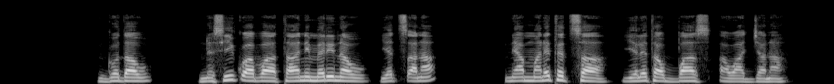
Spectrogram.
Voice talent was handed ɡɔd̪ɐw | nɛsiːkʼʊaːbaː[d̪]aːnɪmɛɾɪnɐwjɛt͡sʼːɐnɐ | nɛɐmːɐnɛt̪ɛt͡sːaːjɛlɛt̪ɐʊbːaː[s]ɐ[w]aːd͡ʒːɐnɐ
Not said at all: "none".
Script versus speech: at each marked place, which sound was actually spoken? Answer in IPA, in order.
t̪, s, w

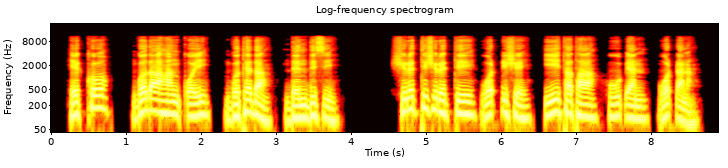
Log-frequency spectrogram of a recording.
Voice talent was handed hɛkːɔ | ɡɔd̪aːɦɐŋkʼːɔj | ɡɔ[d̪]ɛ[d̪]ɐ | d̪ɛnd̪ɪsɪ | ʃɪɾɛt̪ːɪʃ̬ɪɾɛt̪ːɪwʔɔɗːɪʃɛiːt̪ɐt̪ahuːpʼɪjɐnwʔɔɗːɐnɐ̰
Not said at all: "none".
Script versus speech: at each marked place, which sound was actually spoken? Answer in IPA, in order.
t̪, d̪

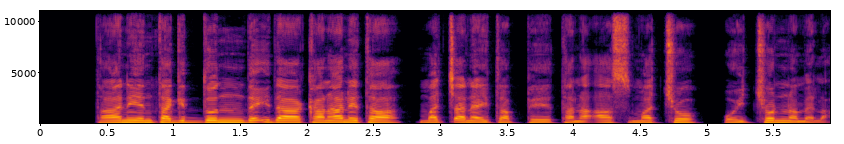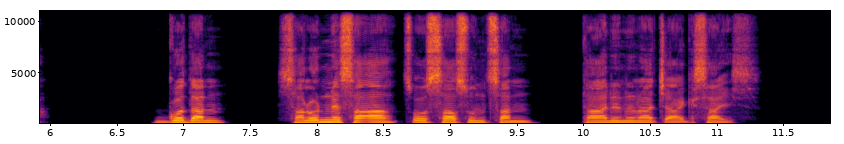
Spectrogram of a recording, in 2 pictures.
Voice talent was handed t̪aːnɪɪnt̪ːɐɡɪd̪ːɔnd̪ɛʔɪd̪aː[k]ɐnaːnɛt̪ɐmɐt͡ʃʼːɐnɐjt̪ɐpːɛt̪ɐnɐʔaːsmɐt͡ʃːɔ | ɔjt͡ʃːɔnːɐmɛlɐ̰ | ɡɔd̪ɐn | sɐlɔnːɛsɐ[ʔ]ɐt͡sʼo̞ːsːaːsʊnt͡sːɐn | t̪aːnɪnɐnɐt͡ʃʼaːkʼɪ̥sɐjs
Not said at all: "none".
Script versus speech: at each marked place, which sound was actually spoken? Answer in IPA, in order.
k, ʔ

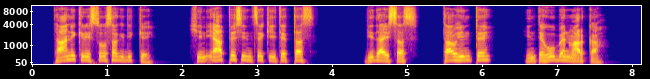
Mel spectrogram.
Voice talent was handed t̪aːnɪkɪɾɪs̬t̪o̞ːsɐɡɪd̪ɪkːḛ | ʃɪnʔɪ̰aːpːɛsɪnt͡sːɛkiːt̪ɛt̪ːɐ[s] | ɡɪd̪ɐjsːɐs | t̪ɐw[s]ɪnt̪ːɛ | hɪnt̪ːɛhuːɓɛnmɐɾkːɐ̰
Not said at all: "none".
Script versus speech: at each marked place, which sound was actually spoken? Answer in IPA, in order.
s, h

